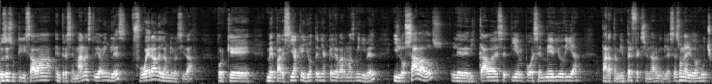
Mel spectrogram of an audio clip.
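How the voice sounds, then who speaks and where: In a Guadalajara accent, a man talks at a medium pitch. His pace is moderate and his pitch variation ordinary. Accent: Mexican Spanish (Guadalajara). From Mexico, Guadalajara. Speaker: business executive. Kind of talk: podcast interview.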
